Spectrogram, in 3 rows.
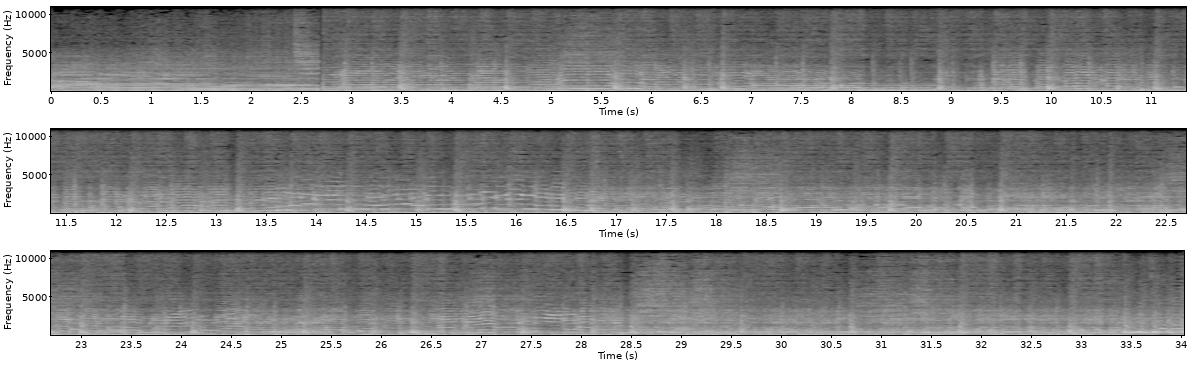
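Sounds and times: drum kit: 0:00.0 - 0:34.0
electric guitar lines: 0:00.0 - 0:34.0.

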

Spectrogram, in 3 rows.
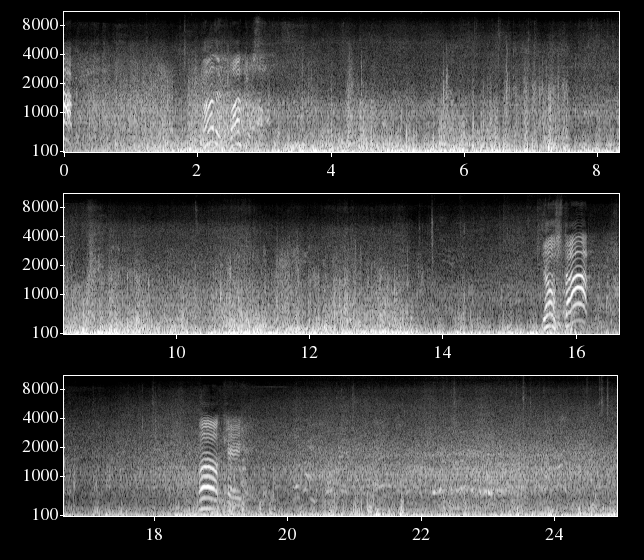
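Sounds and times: wind buffeting microphone: 0:00.0 - 0:24.9.

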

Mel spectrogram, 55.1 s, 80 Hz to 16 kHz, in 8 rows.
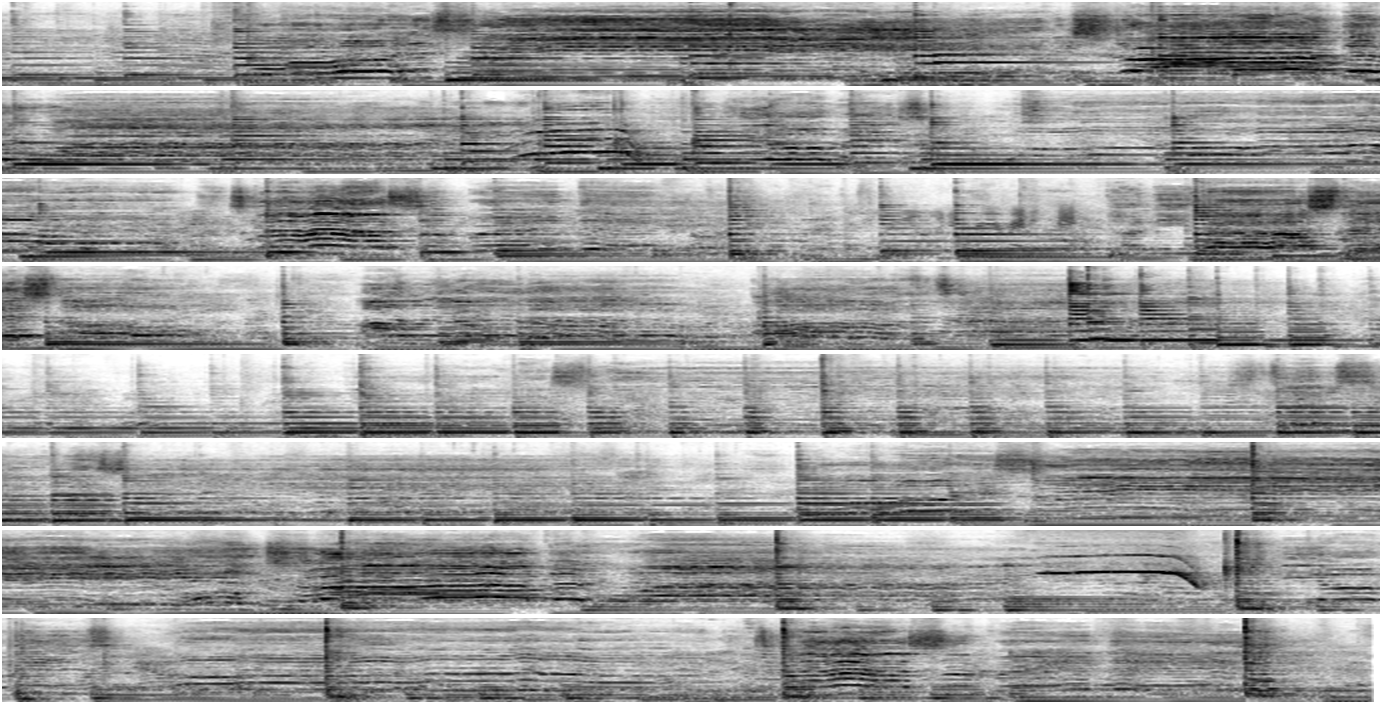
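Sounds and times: man singing into a microphone: 0:00.0 - 0:27.6, 0:29.3 - 0:55.0
strummed acoustic guitars: 0:00.0 - 0:55.0.

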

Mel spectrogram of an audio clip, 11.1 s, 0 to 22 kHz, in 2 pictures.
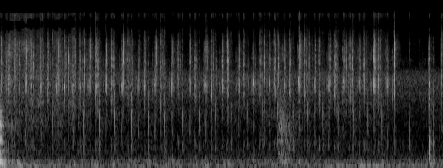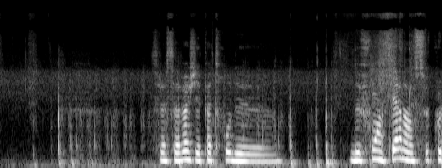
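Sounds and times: paint marker clicking: 0:00.1 - 0:05.6.

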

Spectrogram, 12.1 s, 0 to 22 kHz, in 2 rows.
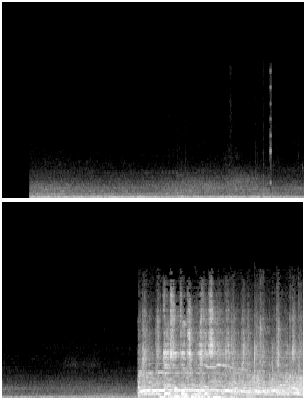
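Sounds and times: low outdoor rumble: 0:00.6 - 0:08.8.

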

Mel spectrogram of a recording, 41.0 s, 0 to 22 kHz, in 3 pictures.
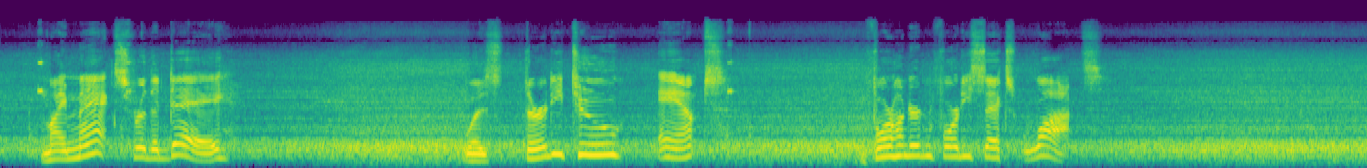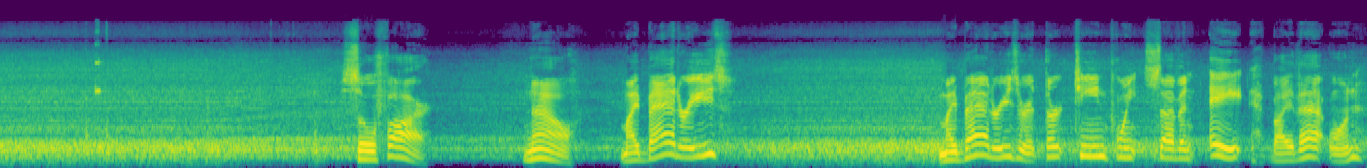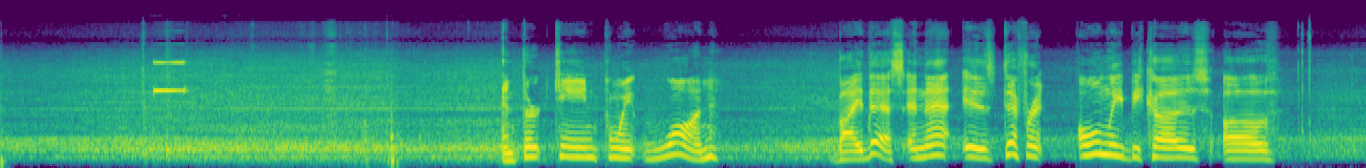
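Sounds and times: steady low hum: 0:00.0 - 0:41.0
steady whirring: 0:00.0 - 0:41.0
short electronic beep: 0:28.9 - 0:29.3.

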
